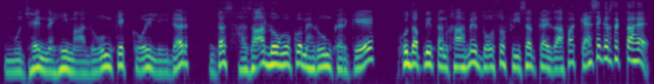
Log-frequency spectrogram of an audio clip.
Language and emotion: Urdu, disgusted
